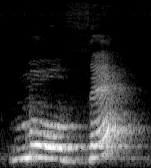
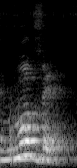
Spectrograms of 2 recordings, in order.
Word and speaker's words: mauvais: Mauvais, bad for masculine, don't pronounce the S. Mauvais.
